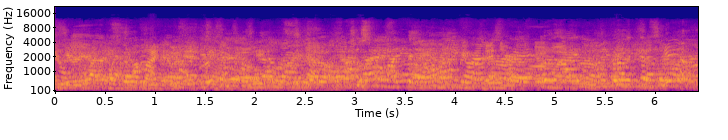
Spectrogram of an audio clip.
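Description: Dinner-table chatter: many people talking at once in overlapping conversations, with no single voice standing out.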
